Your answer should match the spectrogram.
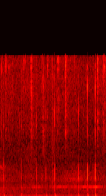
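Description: Faint, irregular light taps and clicks of a stylus writing on a tablet screen, over a low steady hum.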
